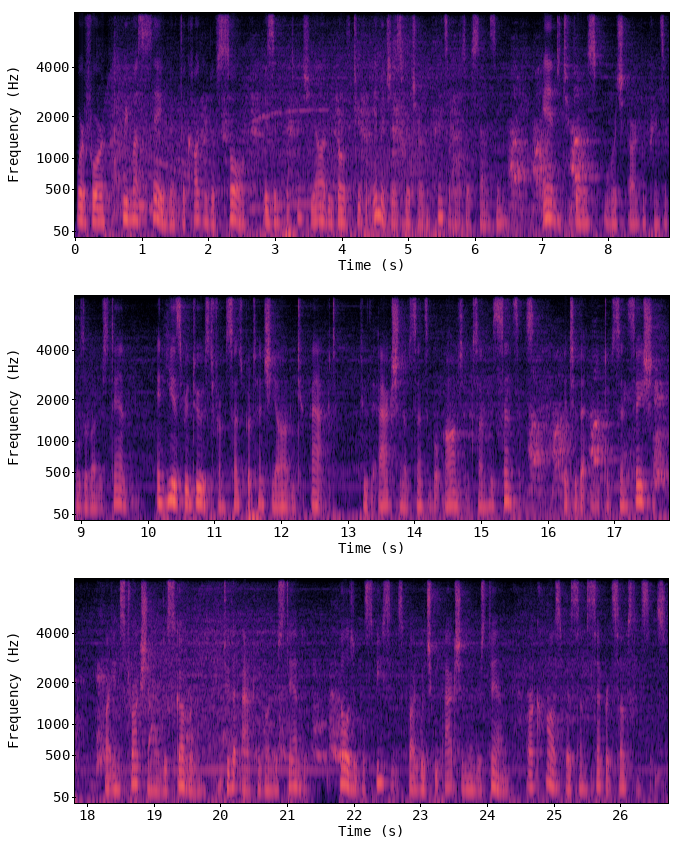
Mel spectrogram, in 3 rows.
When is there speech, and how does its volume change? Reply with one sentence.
The speech can be heard from 0.0 to 26.6 s, at a steady volume.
